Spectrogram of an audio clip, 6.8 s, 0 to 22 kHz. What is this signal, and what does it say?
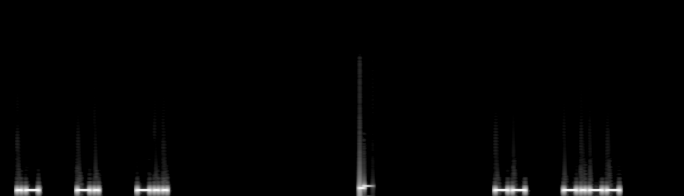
Morse code, heard as a keyed tone, about 28 wpm, spaced as for 16 wpm, 700 Hz. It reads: AND MY
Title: 3x Character Spacing - Top 100 Words - 28wpm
